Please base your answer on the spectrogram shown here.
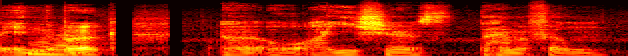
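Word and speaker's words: Ayesha: That's how it's spelled, but it's actually explained in the book that you pronounce there's a footnote that says Yeah. Asha, and I always remembered that.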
